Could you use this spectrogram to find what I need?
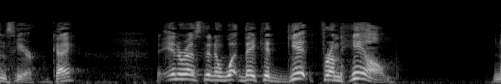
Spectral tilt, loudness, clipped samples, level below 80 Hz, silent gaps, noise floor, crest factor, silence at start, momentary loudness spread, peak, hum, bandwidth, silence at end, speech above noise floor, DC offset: -4.5 dB/octave; -22 LUFS; under 0.1%; -58 dBFS; none; -68 dBFS; 18 dB; 0 s; 11 LU; -6 dBFS; none; 8 kHz; 0 s; 46 dB; under 0.1%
